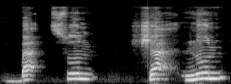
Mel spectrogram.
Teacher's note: تو حمزہ کی ادائیگی جھٹکے سے ہوتی ہے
